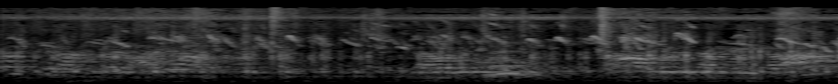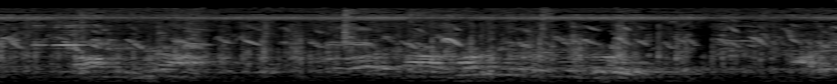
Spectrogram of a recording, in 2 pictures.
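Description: A flock of young chicks peeping constantly in quick, short falling chirps, with hens clucking lower beneath them.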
